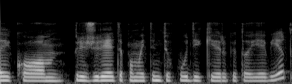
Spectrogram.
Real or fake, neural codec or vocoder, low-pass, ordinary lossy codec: real; none; 7.2 kHz; AAC, 48 kbps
